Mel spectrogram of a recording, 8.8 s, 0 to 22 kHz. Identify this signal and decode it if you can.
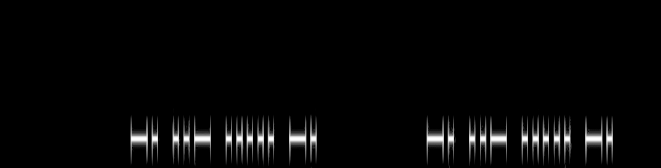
Morse code, heard as a keyed tone, about 17 wpm, 700 Hz. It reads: NU5N NU5N
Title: USA Call Signs - 4 Characters - Repeated 3x - 17wpm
